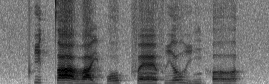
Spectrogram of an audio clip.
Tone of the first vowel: falling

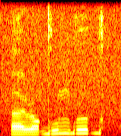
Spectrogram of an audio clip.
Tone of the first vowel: low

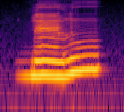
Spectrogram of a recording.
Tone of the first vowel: low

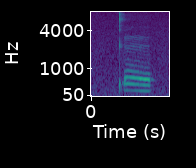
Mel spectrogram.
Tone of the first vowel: falling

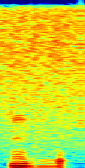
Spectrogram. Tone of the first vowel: low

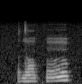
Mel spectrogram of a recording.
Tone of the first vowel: low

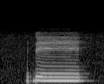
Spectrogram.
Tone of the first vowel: high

